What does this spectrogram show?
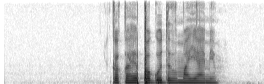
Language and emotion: Russian, neutral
